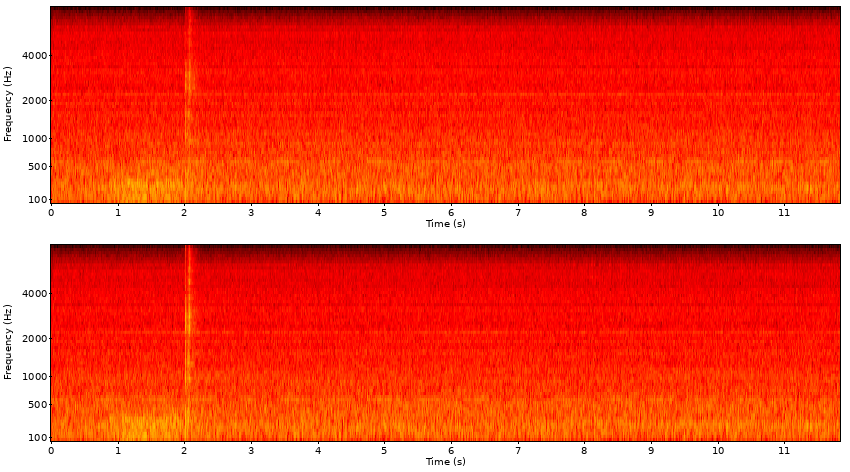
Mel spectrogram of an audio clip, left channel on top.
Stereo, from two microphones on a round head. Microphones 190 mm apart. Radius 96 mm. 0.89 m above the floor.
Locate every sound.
0.6 s snoring: 20° right (ahead or behind), 4 m
2.0 s writing: 25° right (ahead or behind), 0.7 m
